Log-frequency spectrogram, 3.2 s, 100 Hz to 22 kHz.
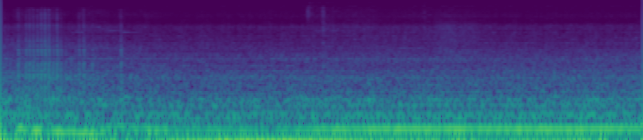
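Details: Warmed-up Porsche 924 Turbo coasting off throttle: deep, smooth, even rumble with no knocks or misses, running lean off throttle as expected; normal.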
